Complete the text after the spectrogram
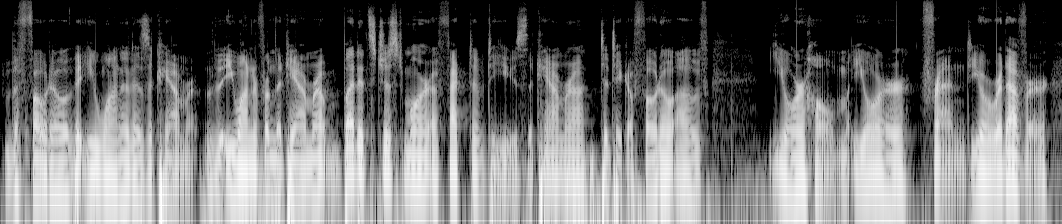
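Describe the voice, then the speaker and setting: A man's voice: lowish voice, steady tone, moderate pace, gravelly, a little mellow, dry recording, clean studio sound. A man co-hosting a podcast in casual chat, explaining ideas through analogies with lots of "like". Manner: explains with analogies, many "like" fillers. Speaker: podcast co-host.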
